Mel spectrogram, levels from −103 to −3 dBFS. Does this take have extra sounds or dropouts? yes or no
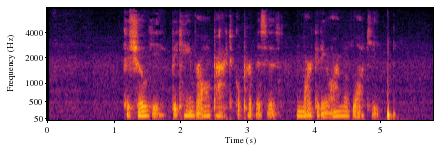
no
